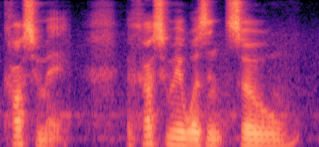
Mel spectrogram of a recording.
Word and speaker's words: Kasumi: if Kasumi was her Kasumi that's not how her name is pronounced costume a the costume a wasn't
